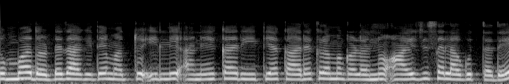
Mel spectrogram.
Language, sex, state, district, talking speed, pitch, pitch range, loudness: Kannada, female, Karnataka, Dakshina Kannada, 80 wpm, 245 Hz, 235-255 Hz, -13 LUFS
